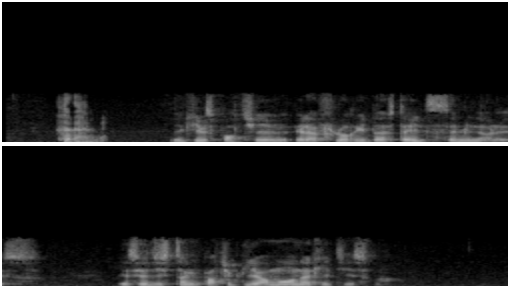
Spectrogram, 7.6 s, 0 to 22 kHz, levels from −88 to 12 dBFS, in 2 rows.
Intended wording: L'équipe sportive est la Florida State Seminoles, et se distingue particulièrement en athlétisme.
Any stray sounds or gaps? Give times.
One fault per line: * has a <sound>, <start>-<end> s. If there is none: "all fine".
* has a laugh, 0.4-0.8 s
